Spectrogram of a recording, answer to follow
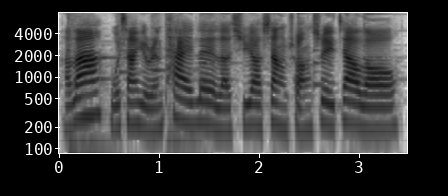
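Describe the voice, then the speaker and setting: A woman voicing a calm, patient mother soothing her child in a storybook reading. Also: medium pitch, moderate pace, soft background music, natural voice.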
